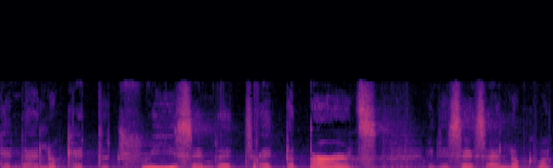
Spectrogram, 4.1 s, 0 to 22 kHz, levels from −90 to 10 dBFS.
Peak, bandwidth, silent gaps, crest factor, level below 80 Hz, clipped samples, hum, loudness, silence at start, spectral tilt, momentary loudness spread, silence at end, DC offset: -16 dBFS; 11.5 kHz; none; 22 dB; -62 dBFS; under 0.1%; none; -37 LUFS; 0 s; -3.5 dB/octave; 12 LU; 0 s; under 0.1%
